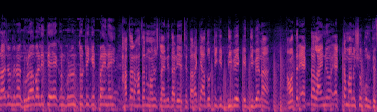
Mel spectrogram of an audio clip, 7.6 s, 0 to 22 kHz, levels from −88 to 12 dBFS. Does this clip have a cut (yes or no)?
no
